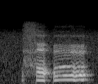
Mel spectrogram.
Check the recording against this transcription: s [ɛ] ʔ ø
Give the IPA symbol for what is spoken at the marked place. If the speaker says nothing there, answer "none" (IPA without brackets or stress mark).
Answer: ɛ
